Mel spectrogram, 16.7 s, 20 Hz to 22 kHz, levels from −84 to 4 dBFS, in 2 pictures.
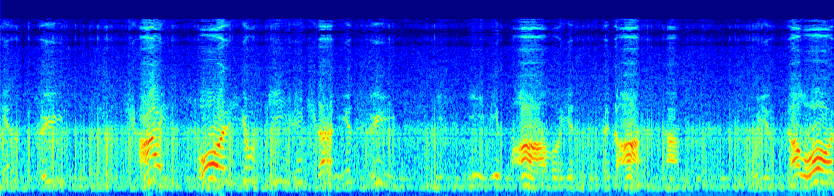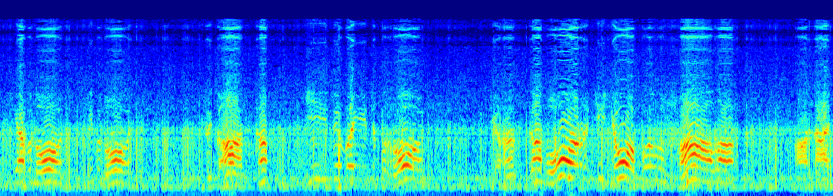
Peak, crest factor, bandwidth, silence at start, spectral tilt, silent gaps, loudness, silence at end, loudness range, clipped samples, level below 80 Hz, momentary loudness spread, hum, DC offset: -2 dBFS; 16 dB; 16 kHz; 0 s; -4.5 dB/octave; none; -17 LUFS; 0 s; 6 LU; under 0.1%; -62 dBFS; 19 LU; none; under 0.1%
